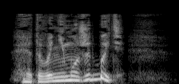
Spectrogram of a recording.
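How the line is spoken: Exclaimed. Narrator (Russian): воскликнула Светлана

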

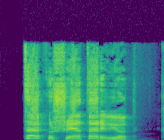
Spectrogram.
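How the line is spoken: Snorting. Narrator (Russian): хмыкнула Вика

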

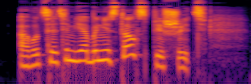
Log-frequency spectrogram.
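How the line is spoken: Gentle objection. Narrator (Russian): мягко возразил Фрэнк

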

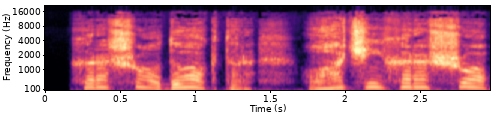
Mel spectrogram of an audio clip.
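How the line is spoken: Whisper in the ear. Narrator (Russian): прошептала она ему на ухо

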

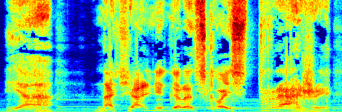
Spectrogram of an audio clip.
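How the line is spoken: Wheezing wounded man. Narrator (Russian): хрипел лежащий в луже крови барон

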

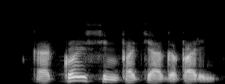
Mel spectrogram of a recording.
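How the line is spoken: Joyful. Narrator (Russian): радостно сказал Вася китаец

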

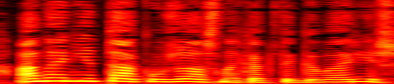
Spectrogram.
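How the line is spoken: Cheerful. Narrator (Russian): весело добавил он

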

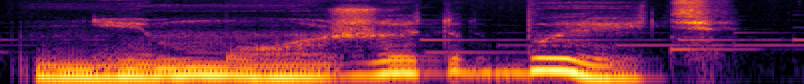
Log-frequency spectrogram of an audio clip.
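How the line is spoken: Objecting, heavy sigh. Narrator (Russian): возразил Иосиф и тяжело вздохнул

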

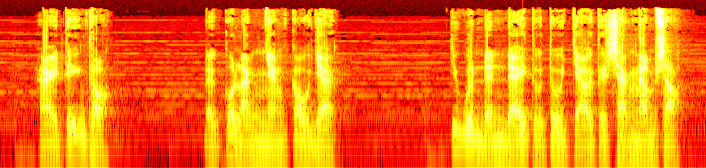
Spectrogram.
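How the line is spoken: Harsh, clipped old man. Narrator (Vietnamese): lão A Bân lại ngắt lời nó, gằn giọng nói

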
